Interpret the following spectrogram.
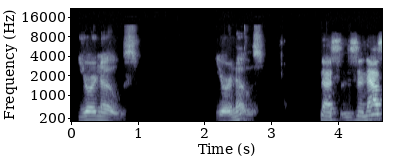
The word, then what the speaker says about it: Uranus: I thought it was Uranos, but it has an O. Uranos, yeah. Uranos. It's not Uranus. It's Uranos. It's kind of like how it's Thena, not Athena.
